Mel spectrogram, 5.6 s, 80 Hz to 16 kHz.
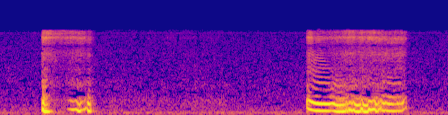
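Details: Two rough, fluttering snores, one brief and one longer, from a sleeping 15-week-old French bulldog puppy in a quiet room; loud puppy snoring.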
